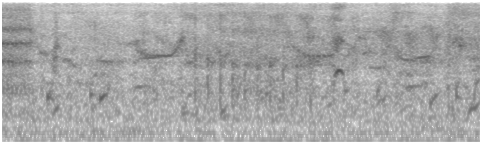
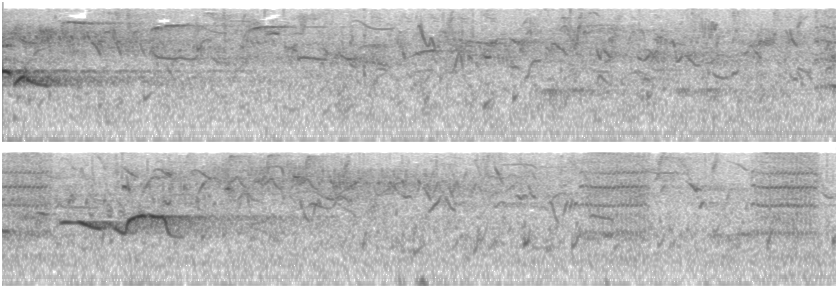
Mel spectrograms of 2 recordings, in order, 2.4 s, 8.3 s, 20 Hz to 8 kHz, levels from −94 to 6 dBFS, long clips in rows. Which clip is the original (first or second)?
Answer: second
